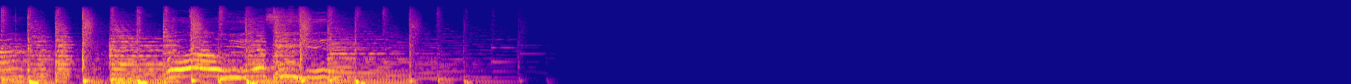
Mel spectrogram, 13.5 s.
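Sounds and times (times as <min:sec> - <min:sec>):
80s-style beat at 110 bpm: 0:00.0 - 0:05.3.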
